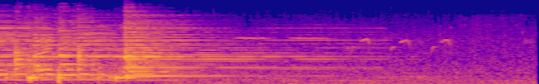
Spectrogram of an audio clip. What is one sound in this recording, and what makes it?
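A small ensemble plays plucked strings and a hand drum, ending on a ringing chord.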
